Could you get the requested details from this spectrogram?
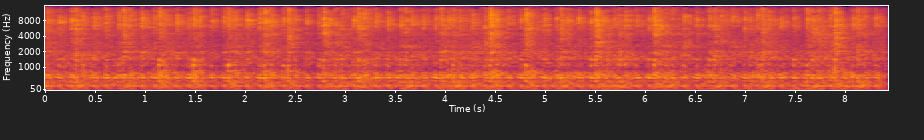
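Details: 1995 Harley Heritage V-twin, first run after rebuild: Screaming Eagle heads, bored cylinders, Wiseco pistons, Woods WH6H cam, heavy valve springs, Daytona Twin Tec ignition, Mikuni 42 carb; deep, loping, steady idle with no knocks or ticks; healthy.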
